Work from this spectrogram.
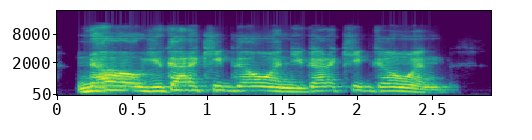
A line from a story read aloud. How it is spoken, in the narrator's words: everybody starts screaming at me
